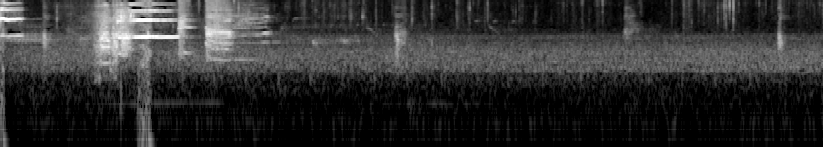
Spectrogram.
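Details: A male common grackle calling while feeding gives two harsh, squeaky, creaking bursts with a thin high whistle early on, followed by quiet with a few faint clicks.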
